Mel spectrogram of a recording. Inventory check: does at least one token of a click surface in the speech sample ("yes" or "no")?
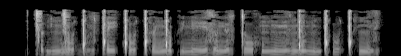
yes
